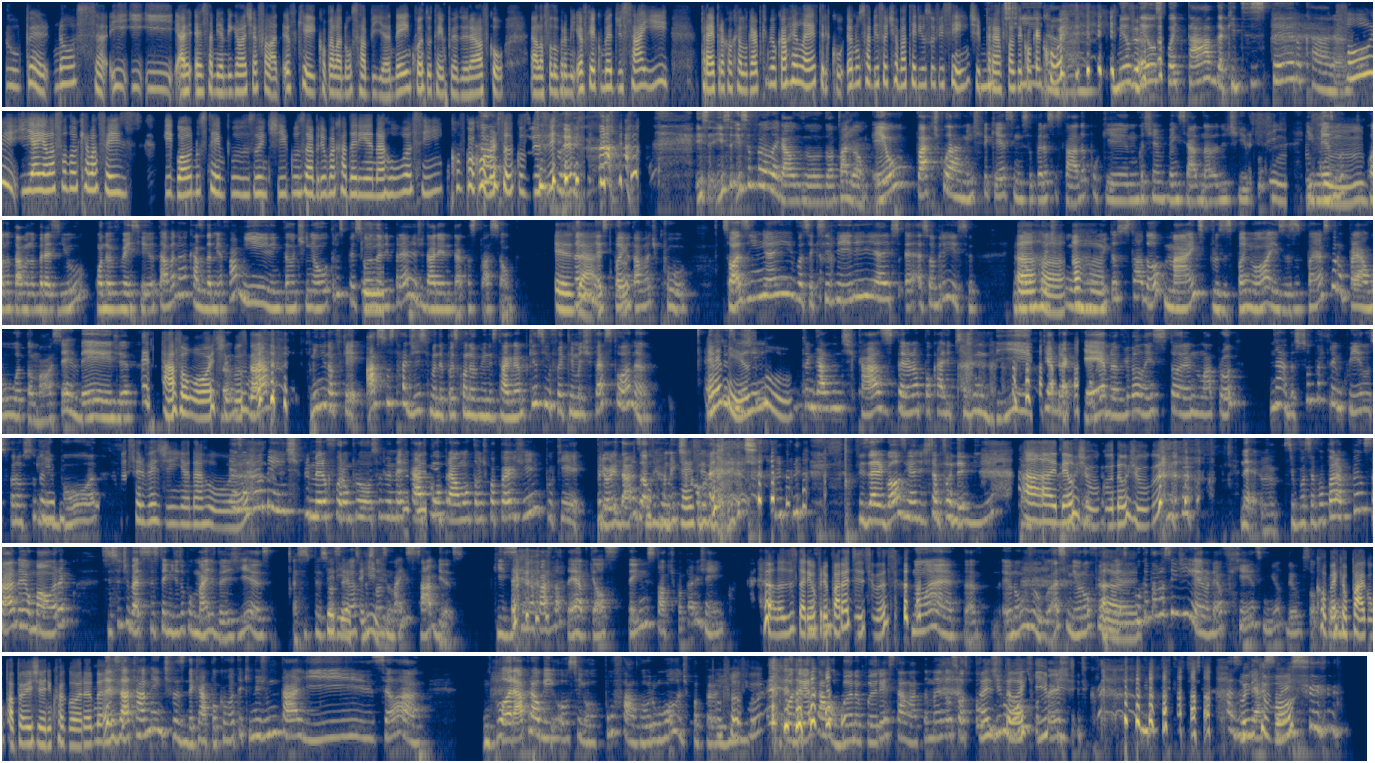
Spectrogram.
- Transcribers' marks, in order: tapping; laughing while speaking: "coisa"; laugh; laughing while speaking: "vizinho"; other background noise; chuckle; laugh; laugh; unintelligible speech; laugh; laughing while speaking: "obviamente, como a gente"; laugh; laugh; laugh; chuckle; chuckle; chuckle; laugh; laugh; chuckle
- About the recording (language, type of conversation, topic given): Portuguese, unstructured, Como a tecnologia mudou o seu dia a dia nos últimos anos?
